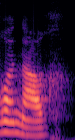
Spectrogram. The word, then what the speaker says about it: renard: La nontek harf D fi akhir kalimat renard. Un renard.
